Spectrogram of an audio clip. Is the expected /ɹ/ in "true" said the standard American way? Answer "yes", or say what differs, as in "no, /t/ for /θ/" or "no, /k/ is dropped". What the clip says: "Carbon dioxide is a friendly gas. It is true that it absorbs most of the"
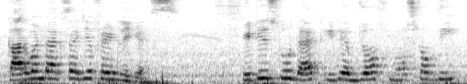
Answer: no, /ɹ/ is dropped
